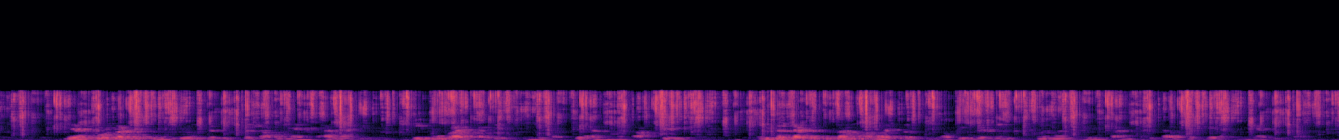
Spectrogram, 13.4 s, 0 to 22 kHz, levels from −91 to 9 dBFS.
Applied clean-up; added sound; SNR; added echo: classical method WPE with log-MMSE.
